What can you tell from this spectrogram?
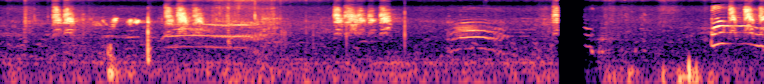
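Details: Cat meowing several times: short, arched, harmonic meows that rise and fall, spread across about seven seconds with brief pauses between them, a moment of silence near the end, and faint background noise throughout.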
